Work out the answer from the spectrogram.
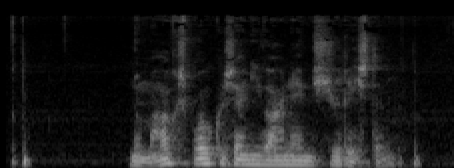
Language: Dutch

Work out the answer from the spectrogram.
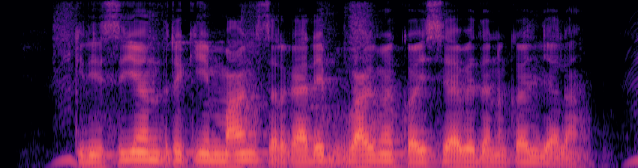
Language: Bhojpuri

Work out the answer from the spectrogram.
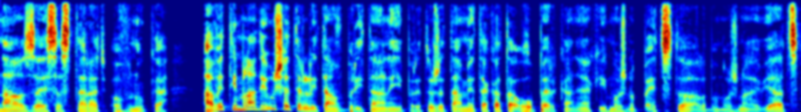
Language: Slovak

